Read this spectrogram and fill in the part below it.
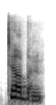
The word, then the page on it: turban: Indian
